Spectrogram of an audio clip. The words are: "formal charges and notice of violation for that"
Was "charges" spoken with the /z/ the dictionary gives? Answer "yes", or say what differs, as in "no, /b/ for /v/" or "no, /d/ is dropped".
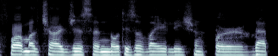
no, /s/ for /z/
